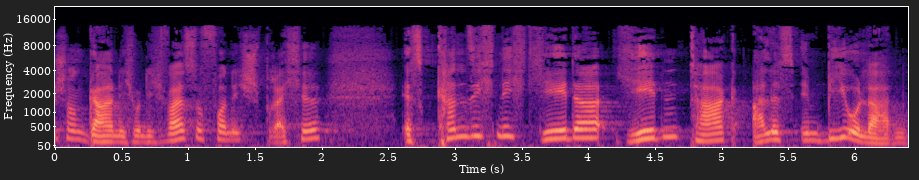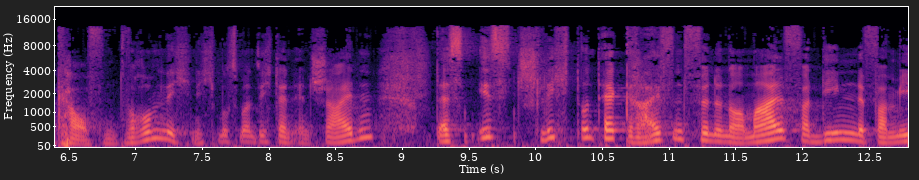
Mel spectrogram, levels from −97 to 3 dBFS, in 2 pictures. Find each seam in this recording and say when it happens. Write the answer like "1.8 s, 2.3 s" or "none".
6.9 s, 9.2 s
